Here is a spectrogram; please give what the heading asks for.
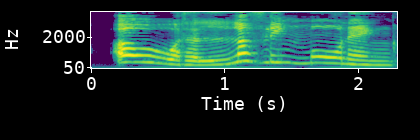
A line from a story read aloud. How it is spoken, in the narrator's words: cried Cinderella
